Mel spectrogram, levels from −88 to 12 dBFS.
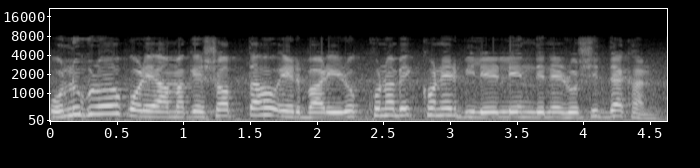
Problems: none marked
